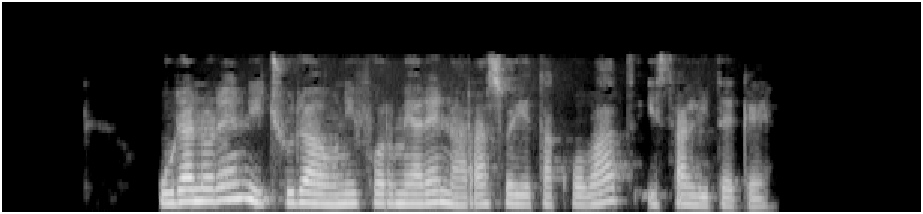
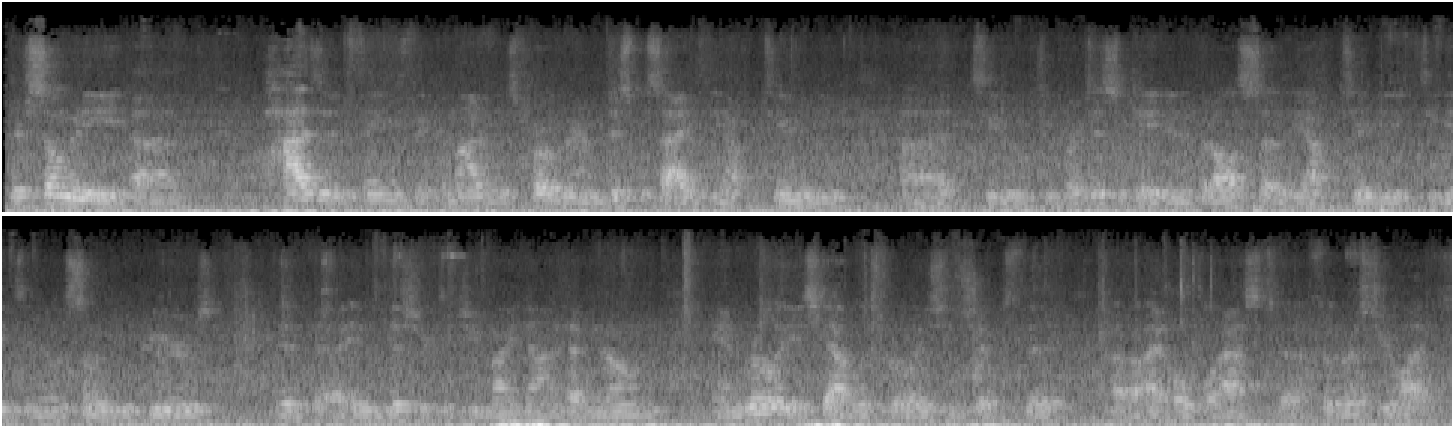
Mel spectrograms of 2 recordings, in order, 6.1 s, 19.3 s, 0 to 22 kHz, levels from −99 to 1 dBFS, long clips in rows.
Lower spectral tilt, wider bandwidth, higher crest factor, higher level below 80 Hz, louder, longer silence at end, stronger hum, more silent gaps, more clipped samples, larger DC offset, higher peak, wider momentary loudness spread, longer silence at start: about the same, -6 dB/octave vs -6 dB/octave; second, 7.8 kHz vs 12 kHz; about the same, 20 dB vs 22 dB; second, -66 dBFS vs -32 dBFS; first, -19 LUFS vs -30 LUFS; first, 1.05 s vs 0 s; neither; neither; neither; neither; about the same, 0 dBFS vs -2 dBFS; first, 12 LU vs 9 LU; first, 1.05 s vs 0 s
